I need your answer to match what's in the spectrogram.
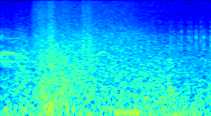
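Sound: ocean waves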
